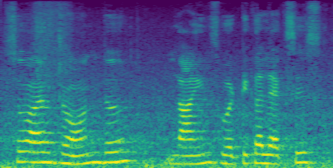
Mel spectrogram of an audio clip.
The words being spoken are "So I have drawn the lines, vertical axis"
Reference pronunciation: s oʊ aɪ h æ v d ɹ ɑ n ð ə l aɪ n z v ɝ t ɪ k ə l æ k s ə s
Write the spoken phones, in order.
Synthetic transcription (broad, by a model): s oʊ aɪ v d ɑ n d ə l aɪ n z v ɝ t ɪ k ə l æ k s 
